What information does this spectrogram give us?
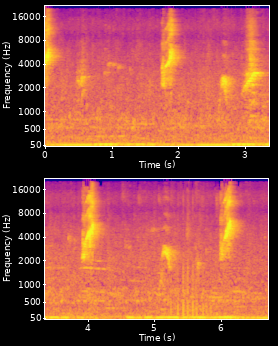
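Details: Lovebird in Indramayu, West Java, whose song has been filled with kapas tembak and ciblek phrases. Piercing upward-sweeping whistles and short chips come about every second, over a constant low droning hum.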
